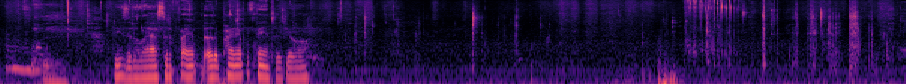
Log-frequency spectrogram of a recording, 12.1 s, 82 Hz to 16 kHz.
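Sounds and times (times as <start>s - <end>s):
drinking and chewing mouth sounds: 0.3s - 1.5s, 9.0s - 12.0s.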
